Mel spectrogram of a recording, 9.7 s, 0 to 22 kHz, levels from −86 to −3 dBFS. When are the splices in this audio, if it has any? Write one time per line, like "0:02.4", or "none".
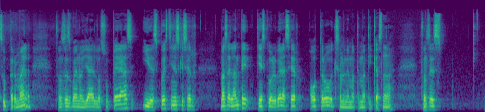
none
